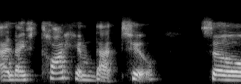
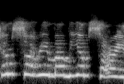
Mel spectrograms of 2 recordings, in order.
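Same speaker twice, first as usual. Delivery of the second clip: put-on very high, jittery, nervous small-child voice; 13 semitones higher, 4 dB louder than usual. A mother retells the boy apologizing after spilling water, imitating a nervous child. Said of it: "Like he got all nervous".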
